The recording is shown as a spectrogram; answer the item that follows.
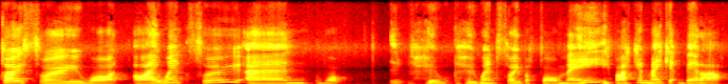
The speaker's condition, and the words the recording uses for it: Deafness. You are lip reading my questions, and you are signing at the same time to help yourself to stay on track and answer the questions.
